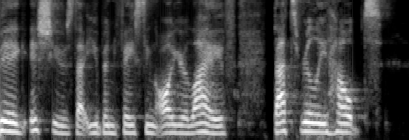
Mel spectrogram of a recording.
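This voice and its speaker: A woman speaks in an unremarkable speaking voice at a medium pitch and a moderate pace. The background is quiet. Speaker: podcast host. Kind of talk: interview question.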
